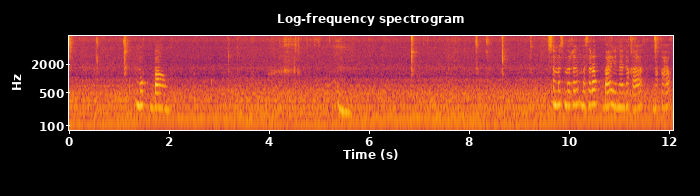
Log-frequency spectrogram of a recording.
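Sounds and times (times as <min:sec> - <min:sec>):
steady low hum: 0:00.0 - 0:12.0
person chewing crispy chicken: 0:03.1 - 0:05.3
person humming mm: 0:05.2 - 0:05.8.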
